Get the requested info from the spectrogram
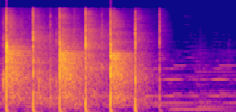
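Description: A quick run of about seven sharp percussive hits, roughly four a second, that stops after about a second and a half. Soft, sustained background music follows.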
